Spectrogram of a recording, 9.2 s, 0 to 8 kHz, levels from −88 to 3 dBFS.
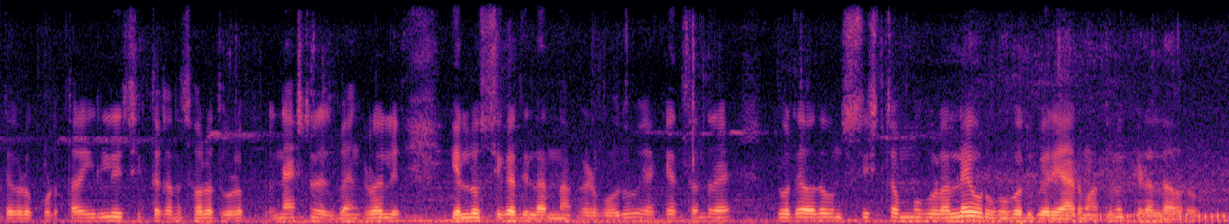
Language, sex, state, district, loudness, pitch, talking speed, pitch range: Kannada, male, Karnataka, Gulbarga, -20 LUFS, 120 Hz, 150 wpm, 110-125 Hz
